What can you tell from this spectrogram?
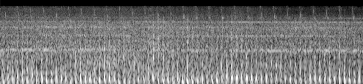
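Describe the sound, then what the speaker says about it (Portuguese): A helicopter's rotor chops in a fast, steady rhythm in Ghost Recon Wildlands, loud and close, with a droning engine underneath and no talking. "Os caras não ouvem o barulho do helicóptero"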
